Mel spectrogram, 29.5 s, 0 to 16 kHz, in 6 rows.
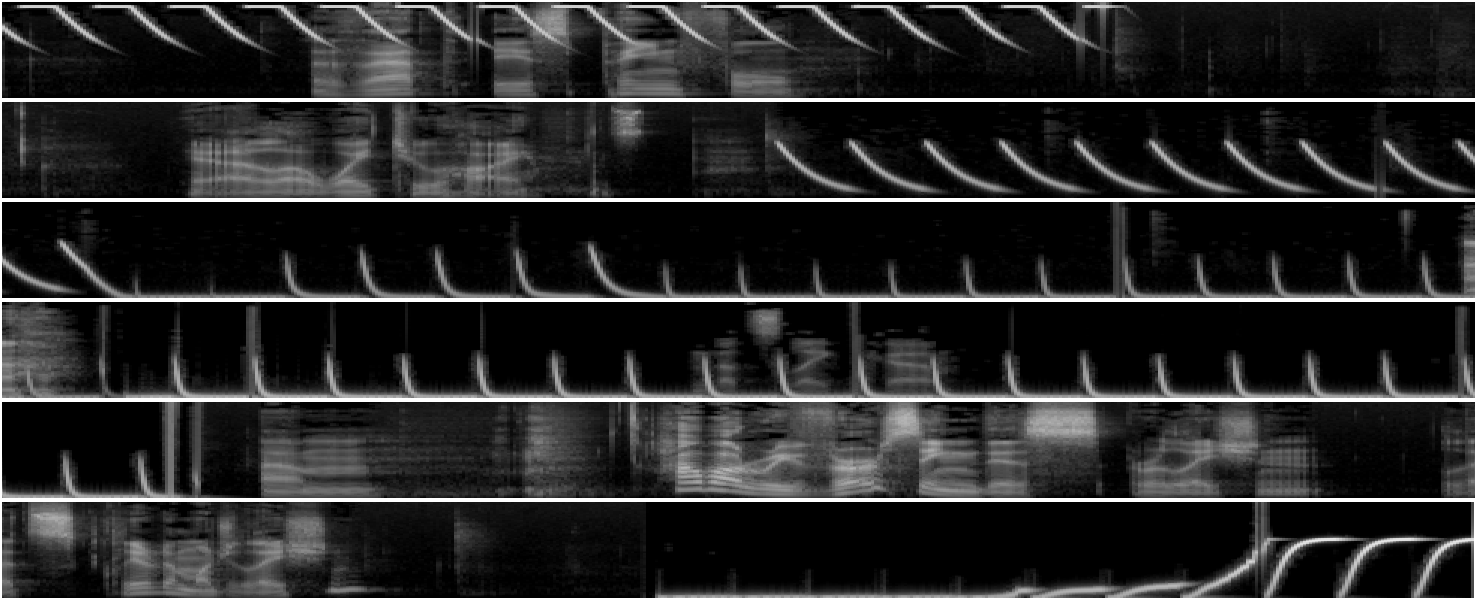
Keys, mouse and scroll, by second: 0.7 click, 3.5 space, 7.3 l, 10.0-13.7 drag, 15.0-18.0 drag, 18.7 click, 20.1 space, 26.0 l.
